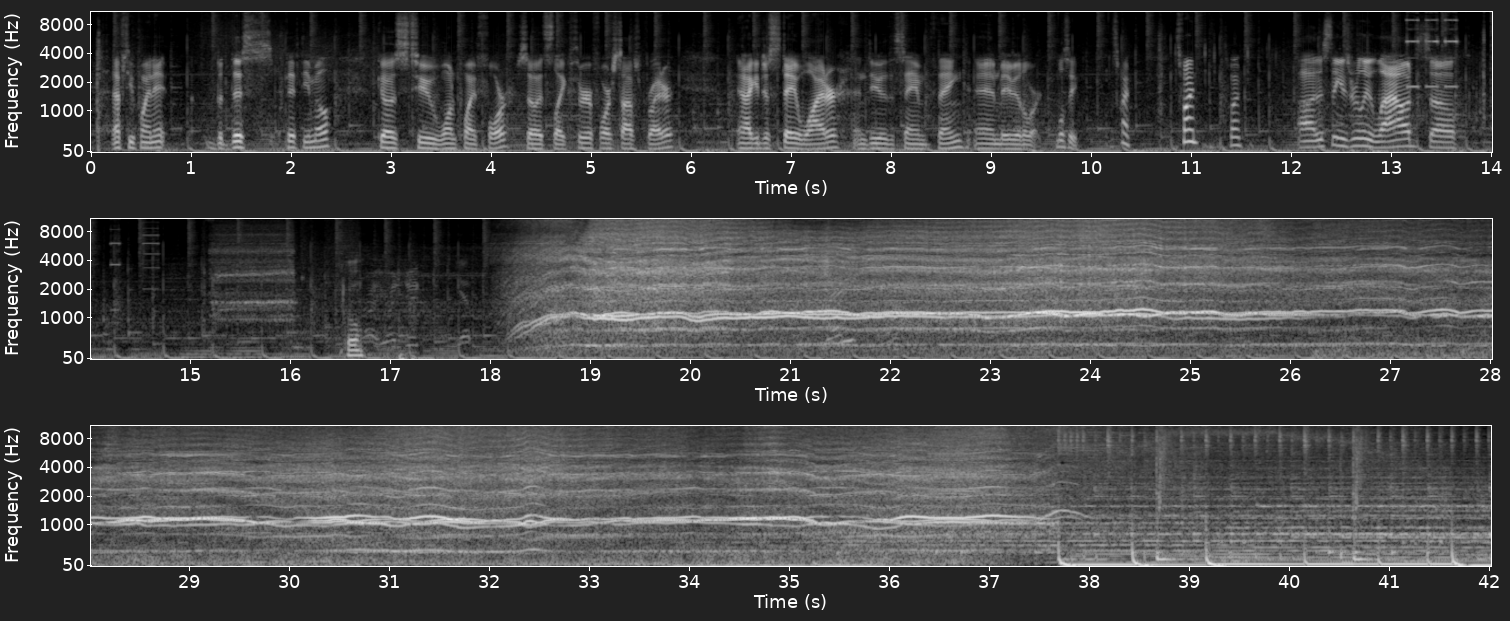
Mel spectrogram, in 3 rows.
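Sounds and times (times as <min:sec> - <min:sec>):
drone propellers whining: 0:11.5 - 0:42.0.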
